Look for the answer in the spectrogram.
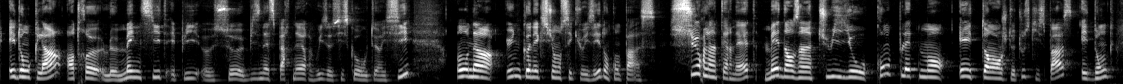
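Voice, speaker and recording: Patient man explaining tech step by step. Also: sits high. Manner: patient, step-by-step teaching with casual asides. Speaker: tech tutorial host. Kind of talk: explaining a tech topic over diagrams.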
